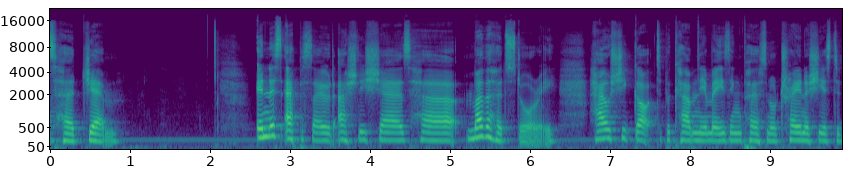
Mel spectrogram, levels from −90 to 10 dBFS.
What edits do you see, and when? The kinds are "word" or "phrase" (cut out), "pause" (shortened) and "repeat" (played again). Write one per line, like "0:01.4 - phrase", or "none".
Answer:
none

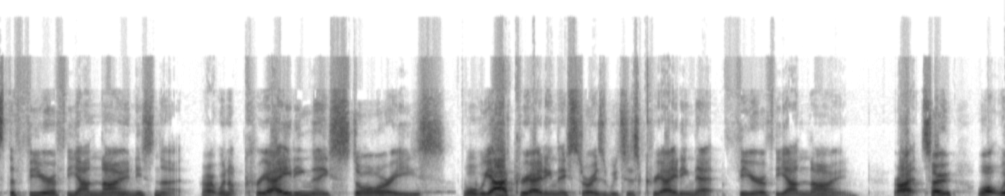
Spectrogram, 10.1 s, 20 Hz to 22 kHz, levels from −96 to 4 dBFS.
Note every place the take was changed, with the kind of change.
0:01.9 - pause
0:04.6 - pause

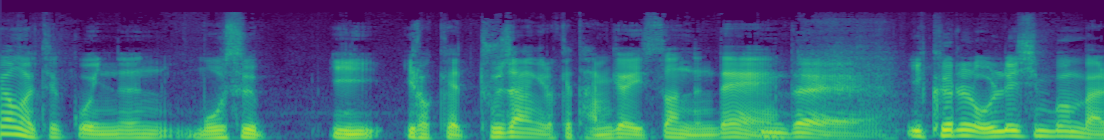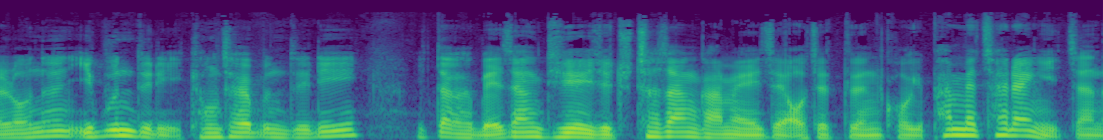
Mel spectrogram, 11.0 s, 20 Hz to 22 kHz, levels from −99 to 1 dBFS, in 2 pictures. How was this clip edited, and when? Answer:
none

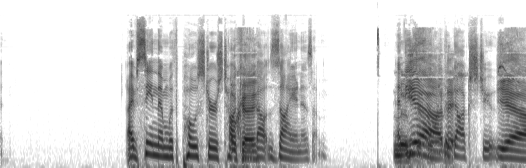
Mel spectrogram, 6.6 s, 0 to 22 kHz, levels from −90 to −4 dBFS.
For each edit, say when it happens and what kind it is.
none

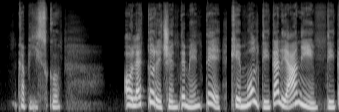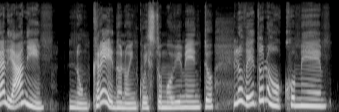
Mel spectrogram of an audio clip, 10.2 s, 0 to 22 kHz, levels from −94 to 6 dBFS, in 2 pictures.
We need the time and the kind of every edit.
0:03.4 - pause
0:04.9 - repeat
0:08.6 - word

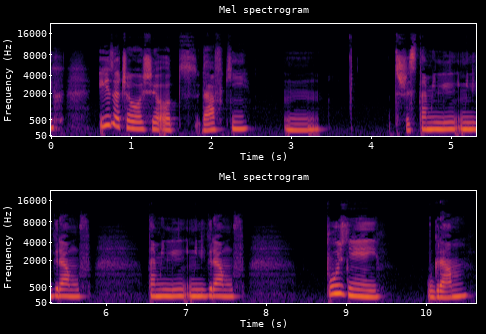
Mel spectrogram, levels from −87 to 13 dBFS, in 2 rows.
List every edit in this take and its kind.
0:01.9 - phrase
0:06.5 - repeat

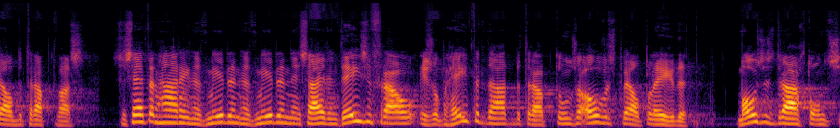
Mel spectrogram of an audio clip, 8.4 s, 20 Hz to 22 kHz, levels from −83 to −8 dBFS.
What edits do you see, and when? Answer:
0:01.0 - pause
0:02.4 - repeat
0:03.4 - phrase
0:07.2 - pause

